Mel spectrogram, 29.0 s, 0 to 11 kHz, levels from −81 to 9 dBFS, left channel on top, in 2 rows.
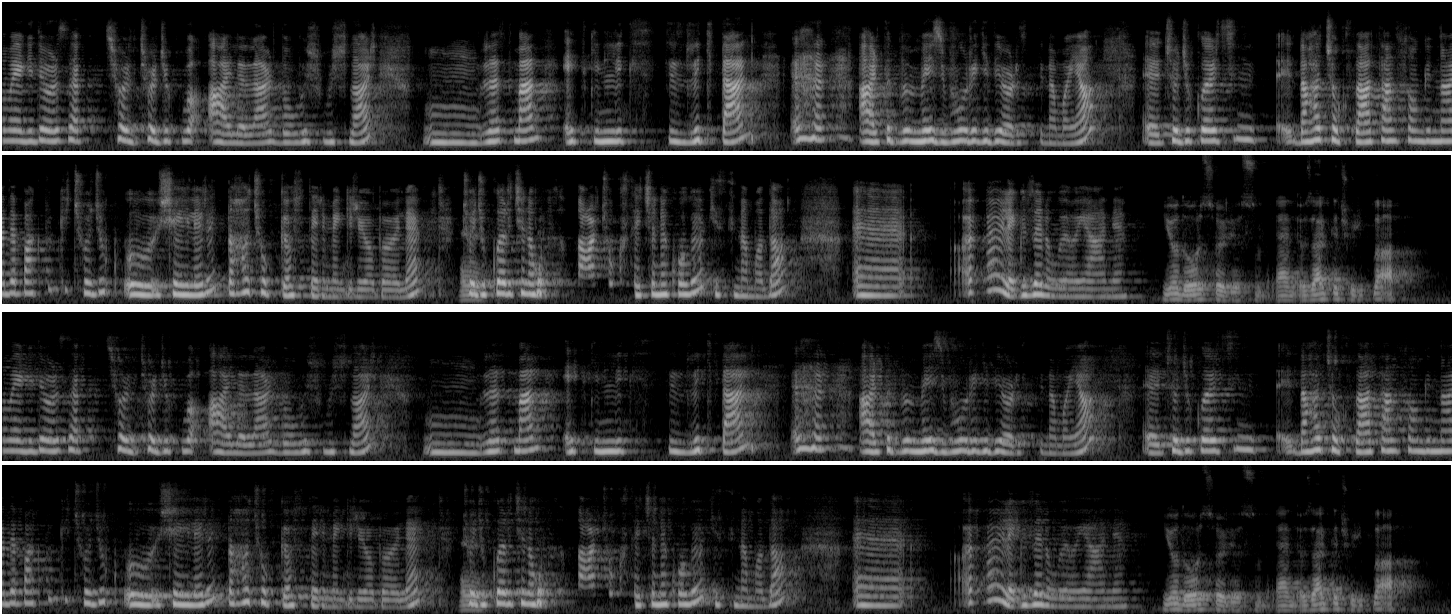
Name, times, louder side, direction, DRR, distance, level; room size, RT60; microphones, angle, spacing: voice 1, 0.0-20.0 20.3-23.5 24.1-25.7, left 3 dB, 60° left, 10 dB, 1.4 m, -28 dB
voice 2, 26.1-28.4, left 1 dB, 20° left, 9 dB, 2.0 m, -35 dB
27.0 x 24.5 x 8.1 m, 0.67 s
head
